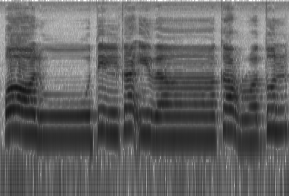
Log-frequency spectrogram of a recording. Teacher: تنوین کی آواز جو کہ نون ساکن کے مشابہ ہوتی ہے، ہمیں اس کو ناک میں چھپانا ہے. وہ اس لیے کہ تنوین کے بعد کاف ہے اور کاف حرف اخفا کے 15 لیٹرز میں سے ہے، اسی لیے ہم آواز کو ناک میں چھپائیں گے.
